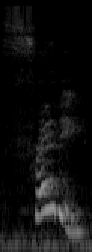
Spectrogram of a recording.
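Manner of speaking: out of breath from running, high; breathless call after the run; panting. A narrator's reading. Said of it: "Christopher panted".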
